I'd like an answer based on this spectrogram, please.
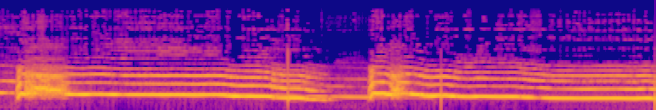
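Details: Pet dog Tonka joins its owner in a howl. Two sustained, steady tones each open with a rough, wavering onset and then slowly fall in pitch. Soft music plays in the background.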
